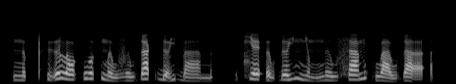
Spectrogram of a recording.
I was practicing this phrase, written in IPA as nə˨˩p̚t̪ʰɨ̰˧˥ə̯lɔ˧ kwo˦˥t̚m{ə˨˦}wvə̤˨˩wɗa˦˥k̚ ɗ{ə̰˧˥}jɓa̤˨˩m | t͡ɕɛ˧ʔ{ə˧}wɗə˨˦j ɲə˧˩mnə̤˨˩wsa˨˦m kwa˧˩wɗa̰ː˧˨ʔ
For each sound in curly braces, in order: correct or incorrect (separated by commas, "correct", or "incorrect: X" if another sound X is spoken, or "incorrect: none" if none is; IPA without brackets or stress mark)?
incorrect: ə˧˩, correct, incorrect: ə̰˧˨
